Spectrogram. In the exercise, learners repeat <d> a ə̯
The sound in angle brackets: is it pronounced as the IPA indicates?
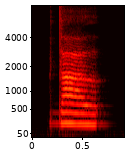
yes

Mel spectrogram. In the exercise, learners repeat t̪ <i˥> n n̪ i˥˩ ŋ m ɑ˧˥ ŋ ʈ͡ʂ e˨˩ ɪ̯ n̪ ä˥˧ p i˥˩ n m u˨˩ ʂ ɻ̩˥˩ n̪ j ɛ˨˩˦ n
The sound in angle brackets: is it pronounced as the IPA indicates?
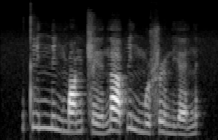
yes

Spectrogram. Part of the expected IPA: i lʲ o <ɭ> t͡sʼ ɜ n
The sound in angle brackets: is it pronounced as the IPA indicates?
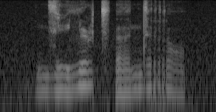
yes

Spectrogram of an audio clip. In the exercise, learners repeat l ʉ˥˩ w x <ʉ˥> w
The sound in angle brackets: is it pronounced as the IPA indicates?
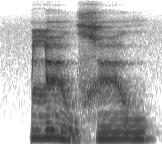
yes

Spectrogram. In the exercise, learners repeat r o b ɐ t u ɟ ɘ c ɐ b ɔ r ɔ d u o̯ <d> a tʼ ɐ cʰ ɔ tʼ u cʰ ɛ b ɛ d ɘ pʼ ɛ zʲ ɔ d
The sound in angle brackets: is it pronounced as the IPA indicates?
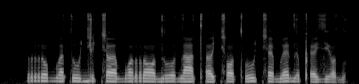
yes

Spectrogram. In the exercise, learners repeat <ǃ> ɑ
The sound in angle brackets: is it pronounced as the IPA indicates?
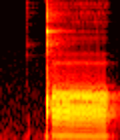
yes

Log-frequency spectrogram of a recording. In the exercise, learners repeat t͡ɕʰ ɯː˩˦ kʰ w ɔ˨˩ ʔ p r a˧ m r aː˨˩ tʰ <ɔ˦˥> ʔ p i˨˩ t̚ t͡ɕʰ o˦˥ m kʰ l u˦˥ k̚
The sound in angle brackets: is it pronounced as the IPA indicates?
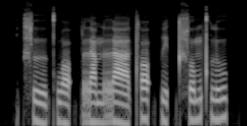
yes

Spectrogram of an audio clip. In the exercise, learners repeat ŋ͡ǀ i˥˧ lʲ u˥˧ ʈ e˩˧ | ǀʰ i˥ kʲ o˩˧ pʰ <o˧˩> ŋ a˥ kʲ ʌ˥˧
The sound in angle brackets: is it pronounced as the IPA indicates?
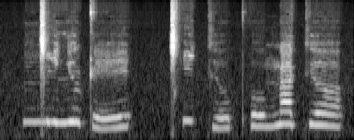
no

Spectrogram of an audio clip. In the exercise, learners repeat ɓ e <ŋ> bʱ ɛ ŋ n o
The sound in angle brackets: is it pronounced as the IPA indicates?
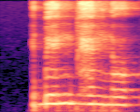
yes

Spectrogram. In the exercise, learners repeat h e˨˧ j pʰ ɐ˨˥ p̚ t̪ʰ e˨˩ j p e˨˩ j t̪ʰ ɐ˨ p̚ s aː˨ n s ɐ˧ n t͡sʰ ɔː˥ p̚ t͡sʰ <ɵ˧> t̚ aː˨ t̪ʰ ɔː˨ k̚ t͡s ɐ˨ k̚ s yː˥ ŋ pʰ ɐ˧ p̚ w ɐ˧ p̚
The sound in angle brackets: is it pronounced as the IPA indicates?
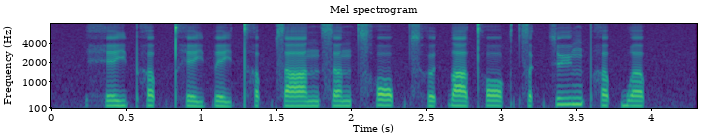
no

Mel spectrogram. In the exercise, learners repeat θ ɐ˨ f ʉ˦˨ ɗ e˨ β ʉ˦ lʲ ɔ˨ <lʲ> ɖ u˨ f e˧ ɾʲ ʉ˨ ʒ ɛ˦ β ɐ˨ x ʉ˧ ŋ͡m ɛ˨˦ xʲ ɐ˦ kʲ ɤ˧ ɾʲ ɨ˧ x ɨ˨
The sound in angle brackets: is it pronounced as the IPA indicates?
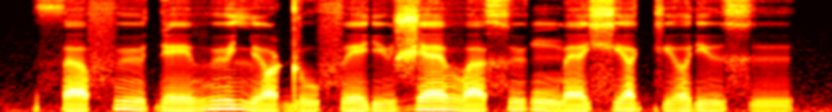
no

